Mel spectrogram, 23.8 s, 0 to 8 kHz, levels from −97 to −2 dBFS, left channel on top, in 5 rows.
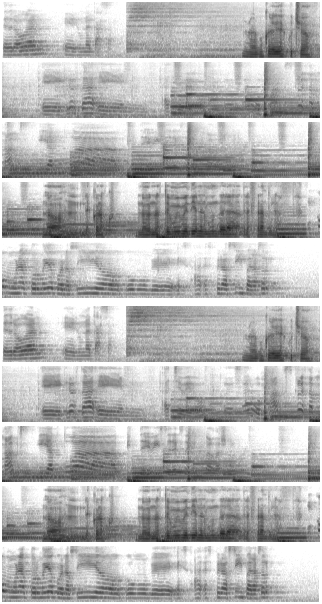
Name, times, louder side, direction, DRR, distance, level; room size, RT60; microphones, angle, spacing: voice 1, 0.0-1.5 5.3-13.1 18.9-23.1, right 3 dB, 70° right, 1.4 m, -39 dB
sound 1, 1.8-4.6, right 9 dB, 85° right, 2.7 m, -44 dB
sound 2, 1.9-8.0, equal, 10° right, 4.5 m, -51 dB
voice 2, 3.6-4.7 14.9-16.0 16.3-18.6, left 1 dB, 15° left, 0.8 m, -24 dB
sound 3, 7.3-18.9, left 1 dB, 55° left, 1.1 m, -28 dB
28.5 x 15.0 x 6.2 m
head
